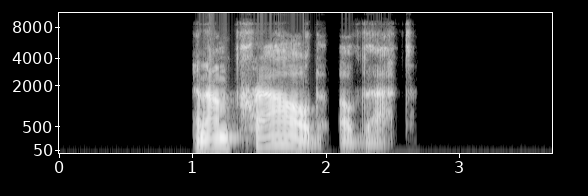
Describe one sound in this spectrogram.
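A man speaks briefly and loudly, close up.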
